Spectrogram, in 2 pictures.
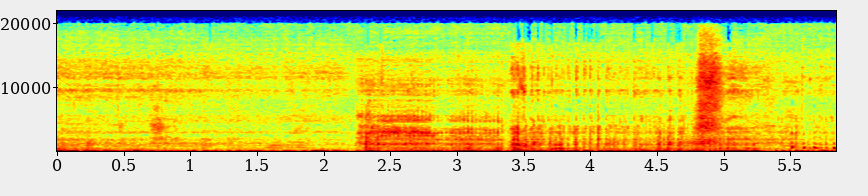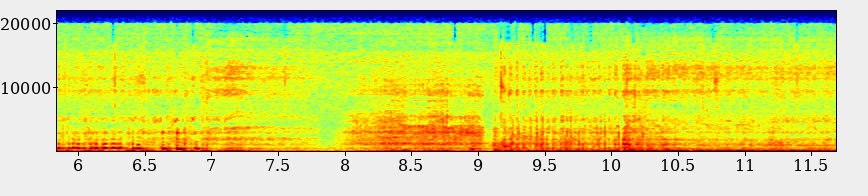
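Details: Dreaming Pit Bull asleep, real snoring sounds; deep raspy rumbles carry through most of the stretch, with a brief thin whine-like tone partway through and a quieter pause before the snoring resumes.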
